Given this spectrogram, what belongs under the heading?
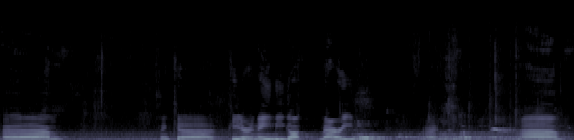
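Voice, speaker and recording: A man from Australia and Canada with a cold, speaking as a preacher in an informal, halting, hesitant way. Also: mid-range voice, wildly swooping pitch, heavy background noise. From born in Australia, moved to Canada. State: has a cold. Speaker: guest preacher at a church revival gathering. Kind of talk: informal sermon with congregational prayer.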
